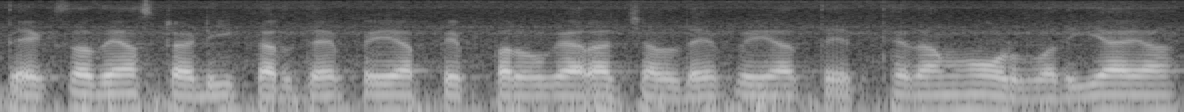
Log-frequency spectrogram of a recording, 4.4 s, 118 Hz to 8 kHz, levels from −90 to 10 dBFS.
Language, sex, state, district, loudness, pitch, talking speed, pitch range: Punjabi, male, Punjab, Kapurthala, -18 LUFS, 110 Hz, 255 wpm, 110-115 Hz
